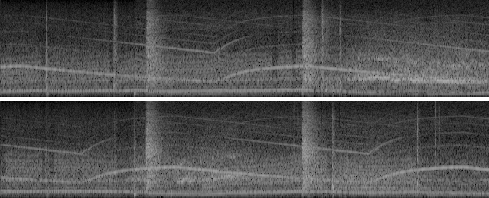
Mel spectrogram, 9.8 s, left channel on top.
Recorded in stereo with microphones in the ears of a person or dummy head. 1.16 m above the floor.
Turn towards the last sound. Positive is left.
turn(degrees=-25)  # may be behind; listen again after turning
